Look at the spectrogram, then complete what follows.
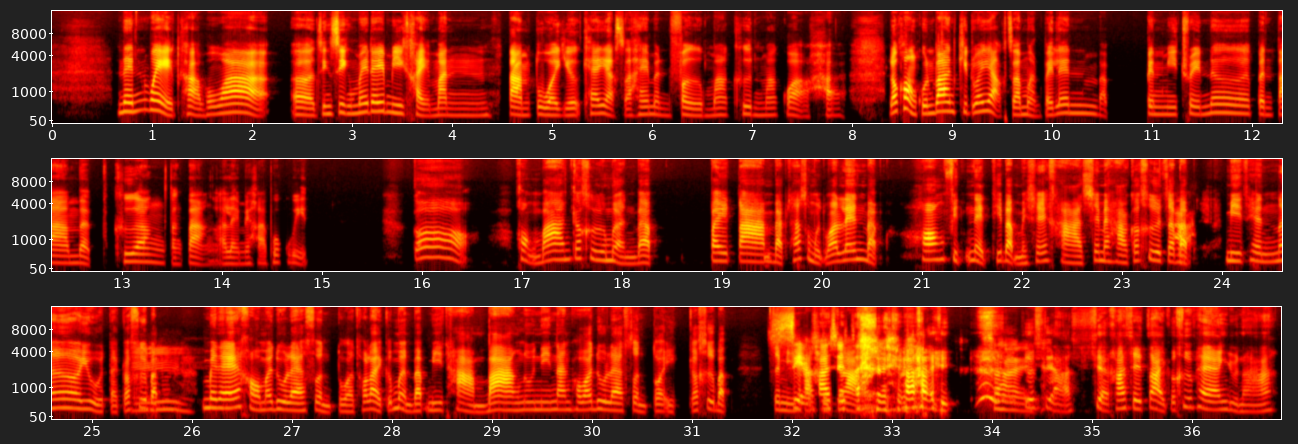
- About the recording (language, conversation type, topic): Thai, unstructured, คุณดูแลสุขภาพร่างกายของตัวเองอย่างไร?
- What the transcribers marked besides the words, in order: tapping; in English: "คลาส"; mechanical hum; other background noise; laughing while speaking: "จ่าย"; laughing while speaking: "ใช่"; inhale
